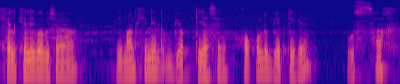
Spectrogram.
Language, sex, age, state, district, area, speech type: Assamese, male, 30-45, Assam, Lakhimpur, urban, spontaneous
